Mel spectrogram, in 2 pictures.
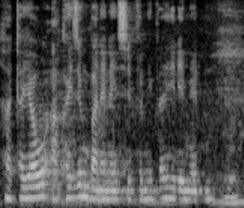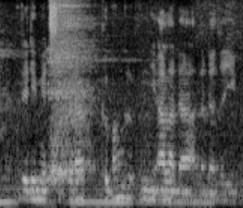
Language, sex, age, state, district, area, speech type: Bodo, male, 30-45, Assam, Chirang, rural, spontaneous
